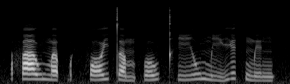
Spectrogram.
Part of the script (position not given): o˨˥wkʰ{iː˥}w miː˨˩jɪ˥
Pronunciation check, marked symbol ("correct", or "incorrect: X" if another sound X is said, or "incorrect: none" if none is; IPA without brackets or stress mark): incorrect: iː˨˥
